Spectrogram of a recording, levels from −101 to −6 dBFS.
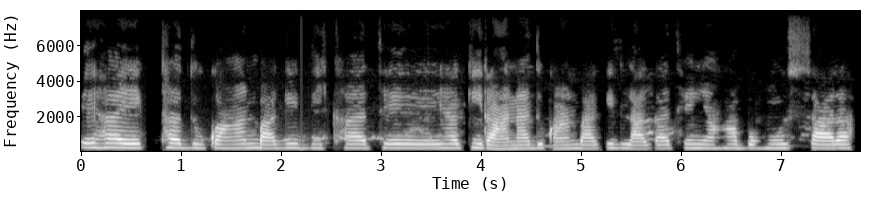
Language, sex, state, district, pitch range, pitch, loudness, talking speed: Chhattisgarhi, female, Chhattisgarh, Jashpur, 210-225 Hz, 220 Hz, -20 LUFS, 125 wpm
